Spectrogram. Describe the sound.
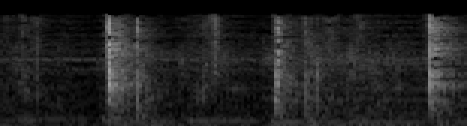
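A keyring of keys is struck against a tabletop three times at a slow, even pace, giving short bright metallic clinks meant to mimic coins (ducats) being set down on a table. There is no talking.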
